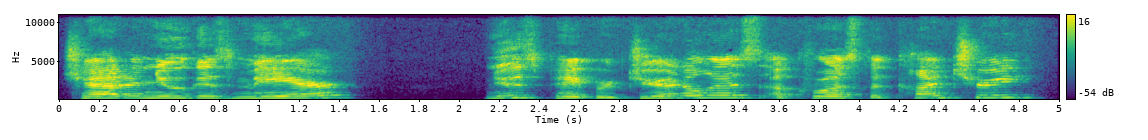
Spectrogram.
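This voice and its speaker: Female storybook reader. Slow, deliberate delivery, animated intonation, drawn-out key words. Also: sits high. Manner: deliberate, expressive, with drawn-out emphasis and pauses. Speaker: volunteer picture book reader. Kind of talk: read-aloud storytelling of a children's picture book.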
